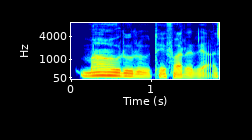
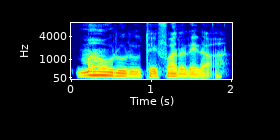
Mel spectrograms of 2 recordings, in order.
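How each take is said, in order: First: A hint of a humble old man, slightly lower, rising on "maururu"; old man's heartfelt greeting, repeated. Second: A hint of a humble old man, slightly lower, "Maururu" leaned on; imitating the temple greeter, sincere and understated; old man's heartfelt greeting. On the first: He repeats it to me, mild sincere rise. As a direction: echo the greeting, warmer and questioning. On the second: Older man greets me at the temple, lightly voiced and sincere. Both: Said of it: "and says".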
